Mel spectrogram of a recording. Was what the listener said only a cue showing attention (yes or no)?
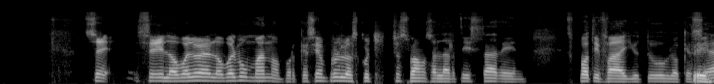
no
